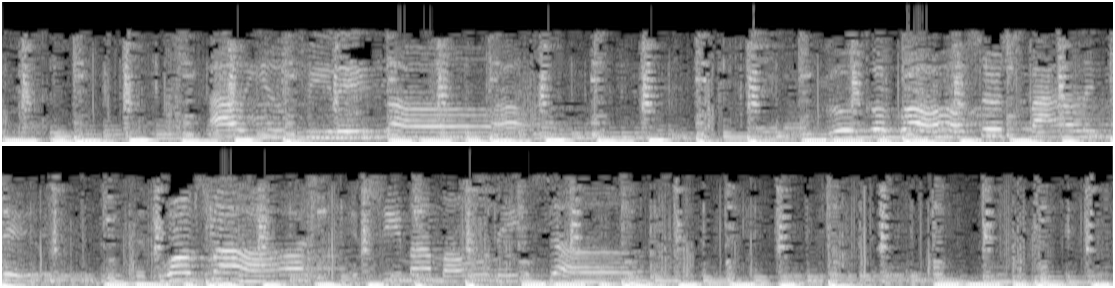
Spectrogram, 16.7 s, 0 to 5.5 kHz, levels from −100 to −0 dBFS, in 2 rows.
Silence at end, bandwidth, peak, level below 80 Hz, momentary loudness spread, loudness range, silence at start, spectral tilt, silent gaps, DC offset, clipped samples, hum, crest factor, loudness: 0 s; 4.5 kHz; 0 dBFS; -14 dBFS; 6 LU; 1 LU; 0 s; -11 dB/octave; none; 0.3%; under 0.1%; none; 12 dB; -13 LUFS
